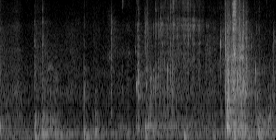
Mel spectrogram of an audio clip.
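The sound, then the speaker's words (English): A singer, stopping halfway through a song on a TV show, takes a quiet sip of water: soft wet mouth sounds and small gulps over a few seconds, ending in a brief breathy slurp, with no talking. “It started badly when the music wouldn't play, and he'd stop halfway through and drink some water.”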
